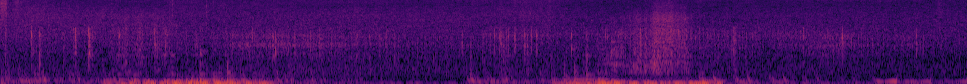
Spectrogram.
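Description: Idle sound of an icy creature from the game The Wings of Dawn: deep, slow rumbling growls that swell and fade in two long waves, with a faint breathy hiss between, alone and without talk.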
